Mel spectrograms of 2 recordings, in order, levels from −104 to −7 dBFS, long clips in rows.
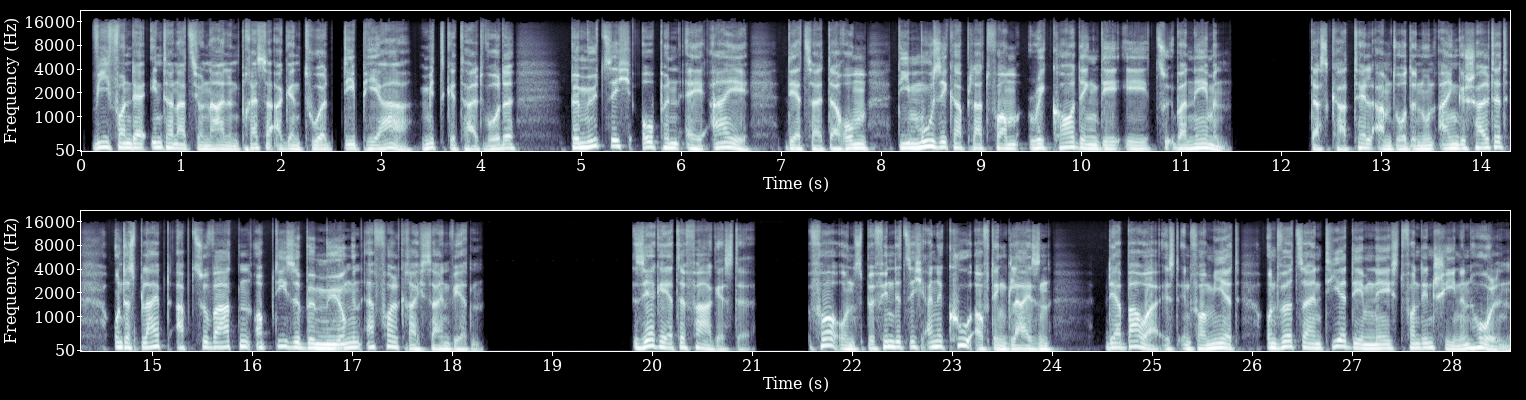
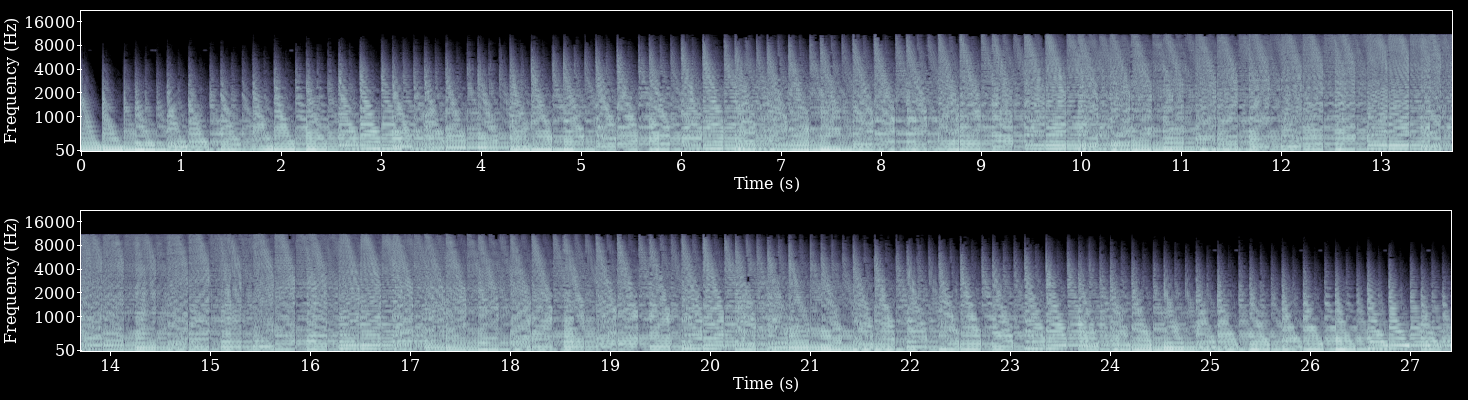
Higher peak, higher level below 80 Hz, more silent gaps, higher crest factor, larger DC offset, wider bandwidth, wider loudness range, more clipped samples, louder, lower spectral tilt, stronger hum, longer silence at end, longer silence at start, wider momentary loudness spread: first, 0 dBFS vs -8 dBFS; about the same, -30 dBFS vs -32 dBFS; neither; second, 12 dB vs 18 dB; neither; first, 16.5 kHz vs 11.5 kHz; about the same, 3 LU vs 1 LU; neither; first, -12 LUFS vs -27 LUFS; about the same, -4 dB/octave vs -5 dB/octave; neither; about the same, 0 s vs 0 s; about the same, 0.1 s vs 0 s; first, 6 LU vs 3 LU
